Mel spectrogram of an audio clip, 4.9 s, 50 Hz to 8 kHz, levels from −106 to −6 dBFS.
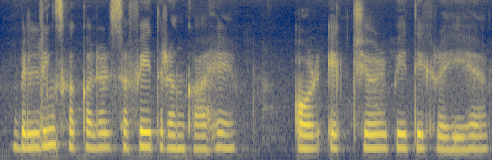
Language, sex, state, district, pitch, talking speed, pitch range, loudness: Hindi, female, Arunachal Pradesh, Lower Dibang Valley, 210 Hz, 170 wpm, 205-220 Hz, -19 LUFS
